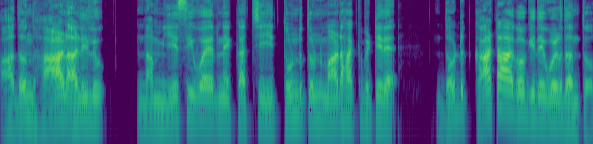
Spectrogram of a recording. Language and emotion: Kannada, angry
